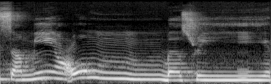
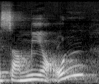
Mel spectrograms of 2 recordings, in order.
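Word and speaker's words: سَمِيعٌ بَصِيرٌ: Kemudian sami'um basir ya, yang tanwin awalnya yang seharusnya dibaca sami'un tapi ketemu dengan karakter huruf ba, maka dia harus menyesuaikan menjadi mim juga. Nah, menjadi mim karena mim dan ba adalah jodohnya iqlab gitu.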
